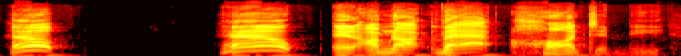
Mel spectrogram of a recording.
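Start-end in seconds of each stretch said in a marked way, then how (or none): 0.1-2.3 high, loud desperate cry of help; yelling for help. Retold or imitated. Retelling a haunting clip, crying out high and loud. Imitating the horror clip's cry.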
